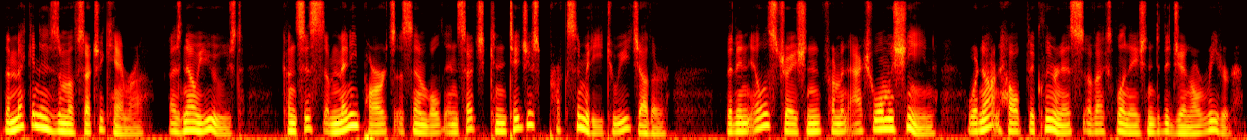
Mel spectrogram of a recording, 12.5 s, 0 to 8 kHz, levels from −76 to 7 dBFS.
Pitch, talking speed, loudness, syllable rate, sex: 125 Hz, 190 wpm, -17 LUFS, 6.0 syllables/s, male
